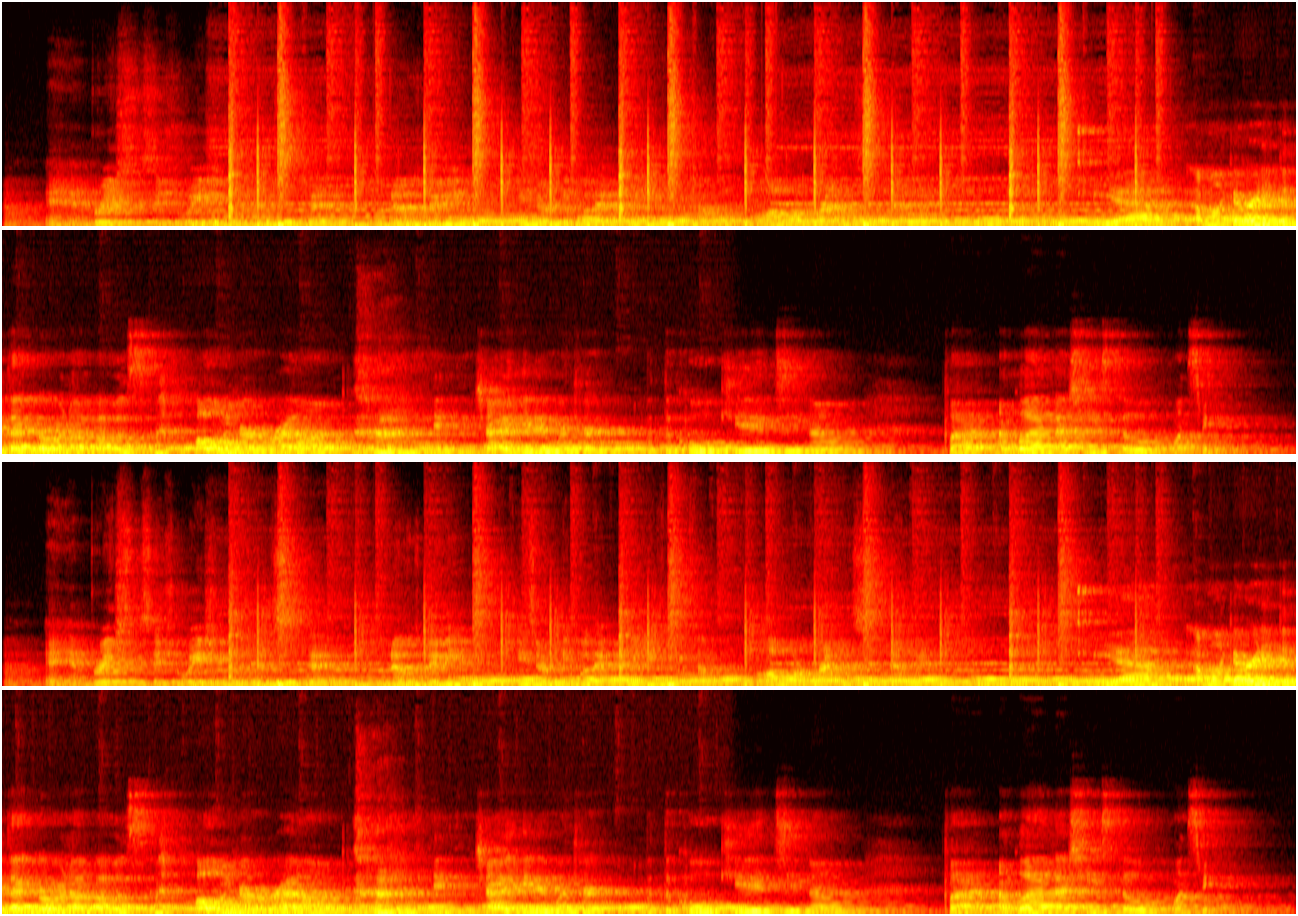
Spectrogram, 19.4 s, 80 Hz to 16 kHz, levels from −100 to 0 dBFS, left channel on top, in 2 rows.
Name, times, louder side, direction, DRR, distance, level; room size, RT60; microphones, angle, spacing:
voice 1, 0.3-3.5 3.8-7.0 12.3-12.9, equal, 90° right, -4 dB, 2.8 m, -32 dB
sound 1, 1.5-8.8, left 1 dB, 25° left, 0.7 m, -30 dB
sound 2, 3.3-15.2, right 2 dB, 55° right, 3.0 m, -34 dB
voice 2, 8.2-12.2 12.9-14.2 14.5-16.4 16.8-18.7, equal, 10° right, -2 dB, 1.0 m, -28 dB
15.0 x 6.7 x 6.5 m, 2.4 s
head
